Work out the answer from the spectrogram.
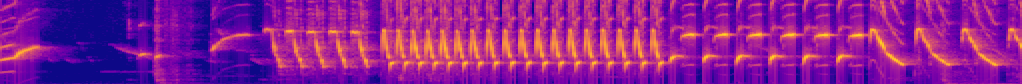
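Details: Canary song used as a master recording for training other birds: a few scattered rising whistles, then a loud rapid rolling trill, followed by quick chattering notes and sharp sliding whistles.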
